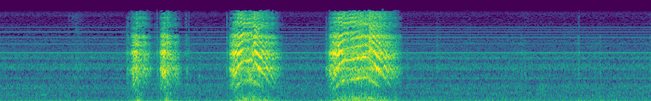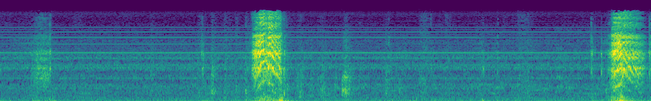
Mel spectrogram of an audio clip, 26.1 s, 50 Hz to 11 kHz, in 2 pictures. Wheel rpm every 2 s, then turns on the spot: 0, 10, 30, 60, 0, 0, 0, 0, 10, 20, 0, 0, 30.
none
